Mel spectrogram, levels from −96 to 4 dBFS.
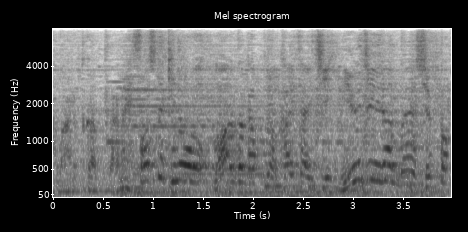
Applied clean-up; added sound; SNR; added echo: none; Car passing by; 19 dB; reverberation time 0.9 s.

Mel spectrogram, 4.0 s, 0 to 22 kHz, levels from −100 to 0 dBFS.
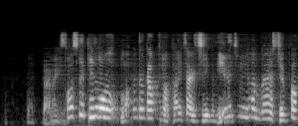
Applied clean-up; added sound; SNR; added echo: neural mask model DeepFilterNet 3.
